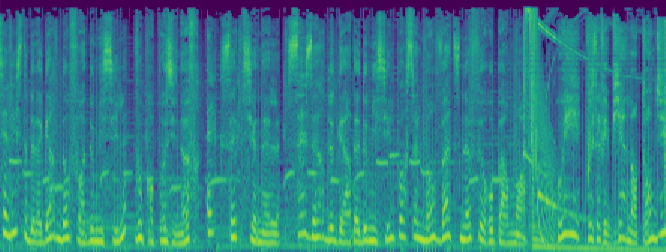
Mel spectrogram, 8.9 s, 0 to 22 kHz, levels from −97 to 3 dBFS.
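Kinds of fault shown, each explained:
Filter restarted on every block: a filter in the processing chain discards its internal memory at each block boundary and starts again from silence. Each block therefore opens with a brief transient before the filter settles. Here those transients fall 25 times a second, which means blocks about 40 ms long. The result is a steady 25 Hz buzz running through the whole audio, rising and falling with the level of the sound.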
